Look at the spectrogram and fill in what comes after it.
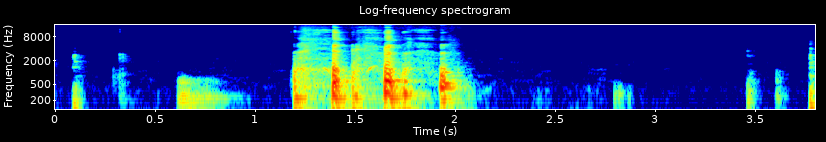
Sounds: Laughter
